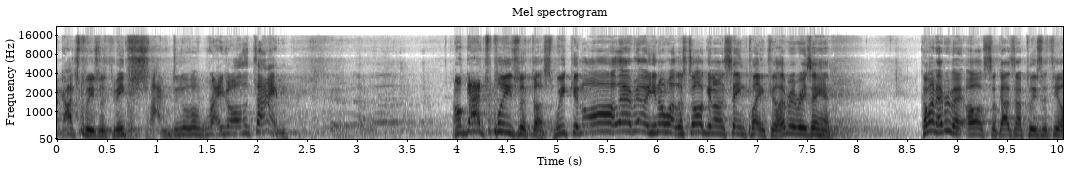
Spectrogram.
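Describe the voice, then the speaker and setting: A man preaching a sermon in a lively, conversational way, often acting out people's prayers and complaints. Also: high-pitched. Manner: animated, conversational, acts out quoted prayers. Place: church hall. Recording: reverberant hall.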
